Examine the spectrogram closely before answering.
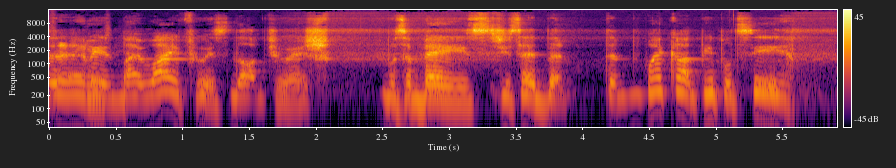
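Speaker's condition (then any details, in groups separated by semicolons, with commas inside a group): ALS; progressive neuromuscular illness, effectively quadriplegic, paralyzed from neck down, wheelchair within six months of diagnosis; very weak voice needing amplifier, respirator audible in background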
